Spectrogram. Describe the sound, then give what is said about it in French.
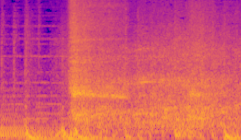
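A slow, steady abdominal-breathing exhale breathes out as a long airy whoosh, lasting about two seconds after a brief quieter moment at the start. “Tu gonfles tes poumons d'air, tu passes l'air dans le ventre et tu expires tranquillement.”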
